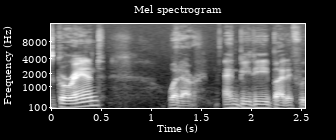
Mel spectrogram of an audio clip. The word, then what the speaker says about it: Garand: Garand actually put out a note, and he asked that Garand. his preferred way of his name being pronounced was Garand, as in errand.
